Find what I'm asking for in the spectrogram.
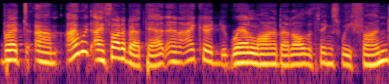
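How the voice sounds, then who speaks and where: Against a quiet background, a woman with a fairly low pitch and a dark, mellow tone speaks at a fairly slow pace. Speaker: foundation leader, panelist. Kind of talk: panel discussion. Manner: loud; animated.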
